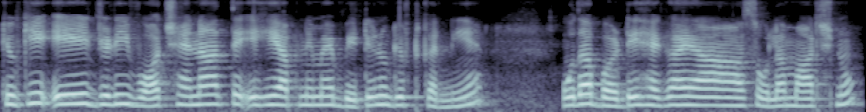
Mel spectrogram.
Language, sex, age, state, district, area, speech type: Punjabi, female, 45-60, Punjab, Ludhiana, urban, spontaneous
